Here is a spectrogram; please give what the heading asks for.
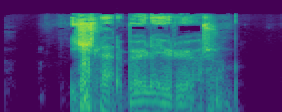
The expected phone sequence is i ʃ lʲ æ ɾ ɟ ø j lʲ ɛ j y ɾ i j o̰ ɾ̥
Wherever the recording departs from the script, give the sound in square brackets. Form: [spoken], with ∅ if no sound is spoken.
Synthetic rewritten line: i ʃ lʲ æ ɾ [b] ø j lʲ ɛ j y ɾ [y] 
